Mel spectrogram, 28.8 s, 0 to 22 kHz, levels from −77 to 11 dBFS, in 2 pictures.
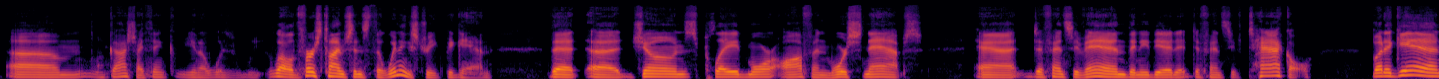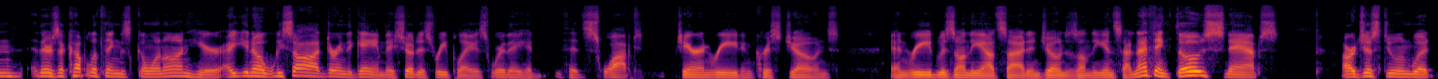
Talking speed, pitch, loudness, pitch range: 180 wpm, 125 Hz, -19 LUFS, 115-150 Hz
